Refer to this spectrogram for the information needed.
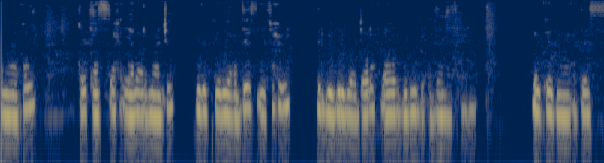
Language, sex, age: Somali, female, 25-35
